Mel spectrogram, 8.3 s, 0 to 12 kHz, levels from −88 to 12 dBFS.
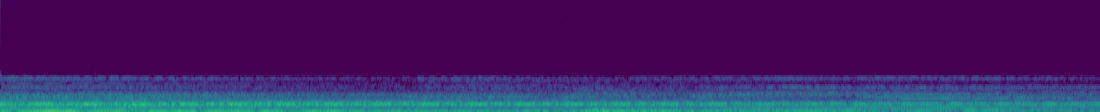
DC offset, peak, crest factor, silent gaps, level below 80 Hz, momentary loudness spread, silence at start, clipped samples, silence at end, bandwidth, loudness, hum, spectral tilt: under 0.1%; -12 dBFS; 16 dB; none; -30 dBFS; 10 LU; 0 s; under 0.1%; 0 s; 1.1 kHz; -31 LUFS; none; -15.5 dB/octave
